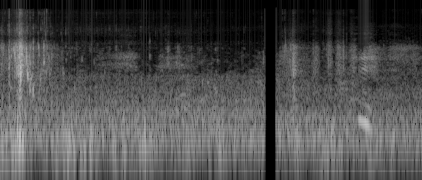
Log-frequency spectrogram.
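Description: Shallow seawater sloshing and splashing around someone wading and groping by hand for shellfish, with a sharp splash just after the start. The sound cuts out for an instant near the end.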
